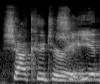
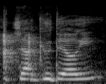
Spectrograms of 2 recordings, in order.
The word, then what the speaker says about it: charcuterie: But it starts with the letter C. It's almost like saying caricature. – Oh, charcuterie. – That. I see. I can't pronounce it. – No, that's okay. Charcuterie.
